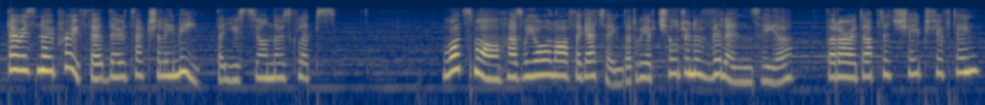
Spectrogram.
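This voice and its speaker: A woman's voice: sits high, moderate pace, dull audio, pitched above the performer's own voice, close to an everyday voice. A woman voicing a haughty, scheming older queen in an indignant, faux-sweet manner for a fan-fiction story reading. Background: music.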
